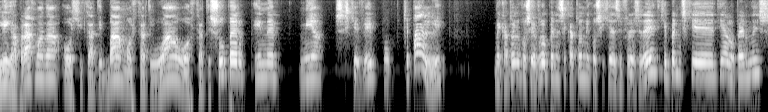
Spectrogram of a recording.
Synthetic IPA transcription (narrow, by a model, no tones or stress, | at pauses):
liɣɐpɾɐɣmɐt̪ɐʔo̞çikɐt̪ibɐmo̞çi̥kɐt̪iwɐuoçi̥kɐt̪isupe̞ɾine̞ | miɐ | si̥sce̞vipuce̞pɐli | meːkɐt̪o̞niko̞sie̞vɾo̞pe̞ɾnisekɐt̪o̞niko̞siçiʎɐzðifɾesɾe̞jt̪cepe̞ɾnisce̞t̪iɐlo̞pe̞ɾnis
